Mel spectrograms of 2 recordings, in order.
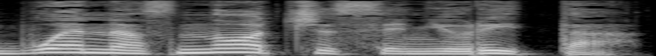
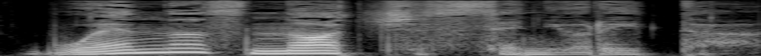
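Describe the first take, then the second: First: Bright, raised Buenas noches with a Spanish lilt; cheerful waiter welcoming a guest; Spanish waiter greeting. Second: Spanish waiter greeting. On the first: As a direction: Buenas noches called out higher and louder, Señorita dropping back. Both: A narrator's reading.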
